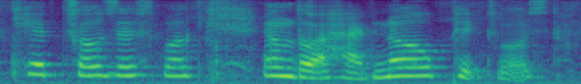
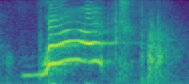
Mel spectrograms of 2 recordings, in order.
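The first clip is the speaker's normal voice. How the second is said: shocked squeal; 11 dB louder than usual. Acted. Shocked at the book's words.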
